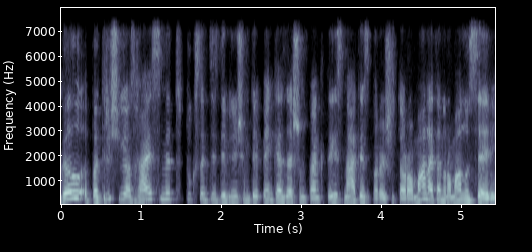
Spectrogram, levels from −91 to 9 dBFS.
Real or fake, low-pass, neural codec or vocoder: real; 7.2 kHz; none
